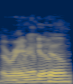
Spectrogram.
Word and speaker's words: Aramco: ARAMCO, thank you, appreciate it.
